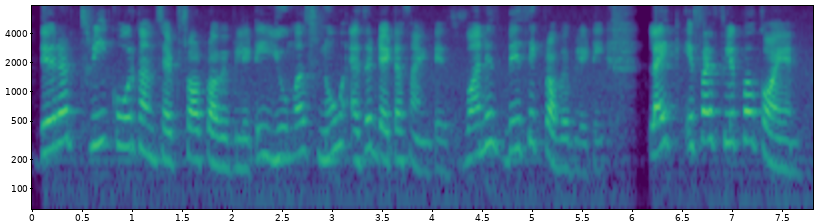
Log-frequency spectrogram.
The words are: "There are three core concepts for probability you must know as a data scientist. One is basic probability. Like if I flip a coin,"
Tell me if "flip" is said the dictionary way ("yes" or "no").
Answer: yes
